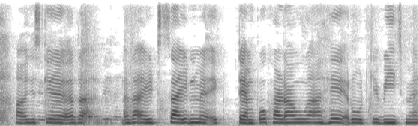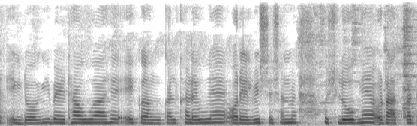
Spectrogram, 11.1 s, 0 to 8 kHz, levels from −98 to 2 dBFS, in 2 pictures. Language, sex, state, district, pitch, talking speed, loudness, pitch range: Hindi, female, Chhattisgarh, Raigarh, 225 Hz, 195 wpm, -32 LUFS, 220-230 Hz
